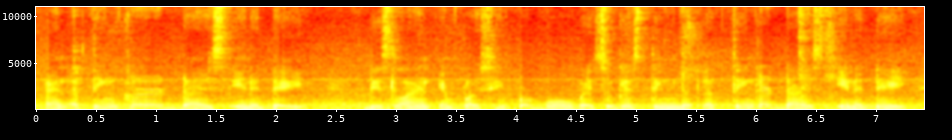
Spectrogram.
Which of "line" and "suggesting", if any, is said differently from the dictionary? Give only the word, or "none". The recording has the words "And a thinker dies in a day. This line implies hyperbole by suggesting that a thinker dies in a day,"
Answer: suggesting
